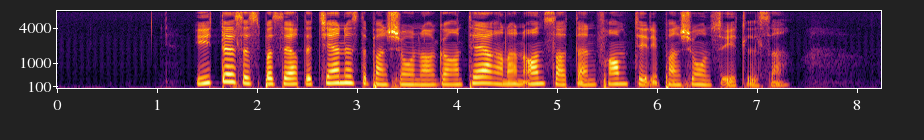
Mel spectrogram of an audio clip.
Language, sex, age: Norwegian, female, 36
